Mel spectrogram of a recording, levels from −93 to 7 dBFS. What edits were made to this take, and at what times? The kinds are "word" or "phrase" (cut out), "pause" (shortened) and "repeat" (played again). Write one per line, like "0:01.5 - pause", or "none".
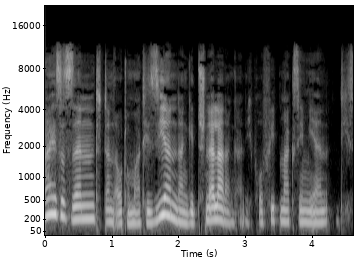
0:01.0 - phrase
